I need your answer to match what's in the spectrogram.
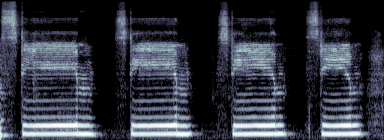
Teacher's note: And then I'm going to like fake myself out and go steam, steam, steam, steam, and introduce the M at the very end and see if I can hold on to the non-nasal steam for as long as I can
